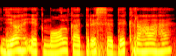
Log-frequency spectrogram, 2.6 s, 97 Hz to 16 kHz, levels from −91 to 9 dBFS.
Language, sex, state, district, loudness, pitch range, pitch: Hindi, male, Jharkhand, Ranchi, -15 LUFS, 135-155 Hz, 150 Hz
